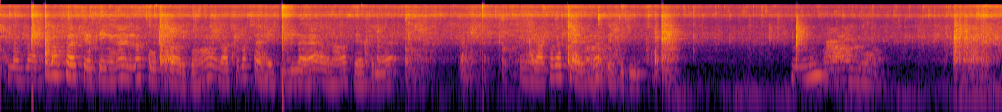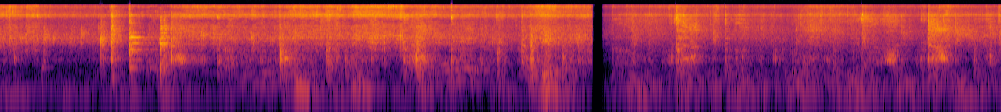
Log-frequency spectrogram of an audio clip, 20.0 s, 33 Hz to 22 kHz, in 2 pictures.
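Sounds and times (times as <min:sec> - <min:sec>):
food sizzling in oil: 0:00.0 - 0:20.0
spoon scraping metal pan: 0:00.1 - 0:06.9, 0:11.0 - 0:20.0.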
